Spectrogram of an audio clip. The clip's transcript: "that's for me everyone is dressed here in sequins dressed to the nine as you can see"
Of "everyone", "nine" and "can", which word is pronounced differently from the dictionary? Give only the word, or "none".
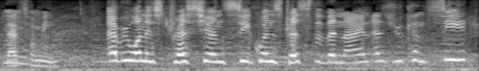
none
